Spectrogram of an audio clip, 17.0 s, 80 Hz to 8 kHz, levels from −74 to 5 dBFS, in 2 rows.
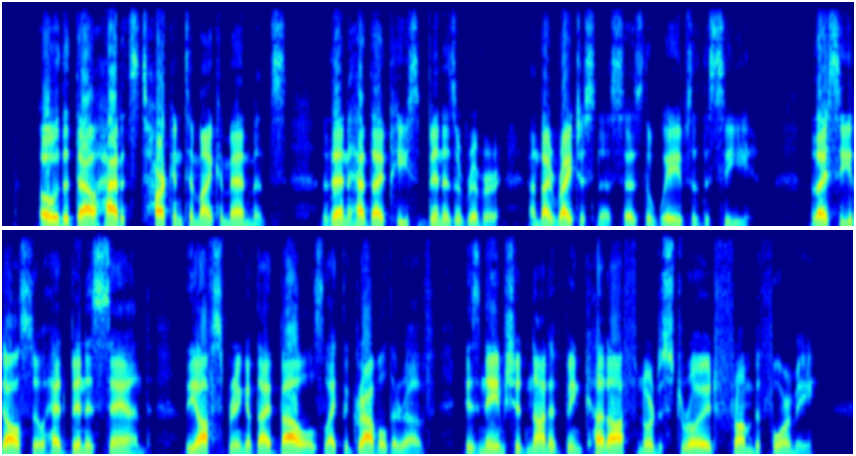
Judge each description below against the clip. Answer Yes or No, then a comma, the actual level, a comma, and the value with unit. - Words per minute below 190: No, average, 195 wpm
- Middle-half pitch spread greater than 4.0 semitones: No, average, 3.5 semitones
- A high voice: No, low, 115 Hz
